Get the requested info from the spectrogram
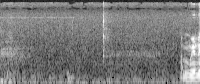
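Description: A single sharp computer mouse click about halfway through, over quiet room tone.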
